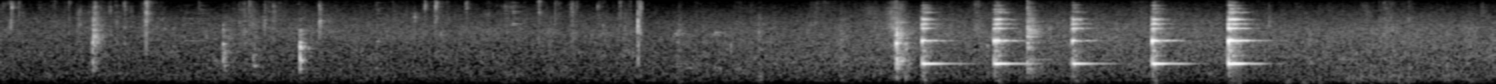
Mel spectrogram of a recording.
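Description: Metal struck about six times, roughly two strikes a second, each giving a sharp clink that rings with a clear bell-like tone, after a few faint soft taps.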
